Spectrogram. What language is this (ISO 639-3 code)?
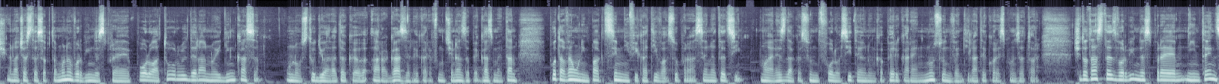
ron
